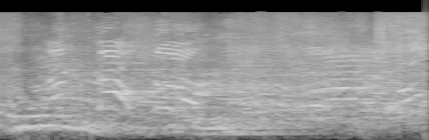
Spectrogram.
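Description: A crowd of young children talking and calling out all at once, many high voices overlapping.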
